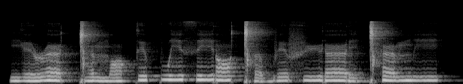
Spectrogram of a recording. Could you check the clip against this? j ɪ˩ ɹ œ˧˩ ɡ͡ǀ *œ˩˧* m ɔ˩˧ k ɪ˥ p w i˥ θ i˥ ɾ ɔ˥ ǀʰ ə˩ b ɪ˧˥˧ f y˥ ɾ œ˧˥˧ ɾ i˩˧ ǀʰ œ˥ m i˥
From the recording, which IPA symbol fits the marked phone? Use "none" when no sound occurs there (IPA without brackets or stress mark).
œ˧˩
